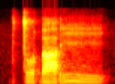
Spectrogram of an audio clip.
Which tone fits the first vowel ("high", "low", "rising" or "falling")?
low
